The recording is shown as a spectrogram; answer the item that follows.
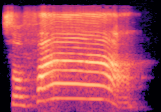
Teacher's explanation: qual que foi a sílaba que eu demorei a maior parte do tempo chamando o fá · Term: oxítona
